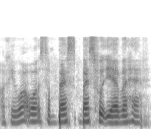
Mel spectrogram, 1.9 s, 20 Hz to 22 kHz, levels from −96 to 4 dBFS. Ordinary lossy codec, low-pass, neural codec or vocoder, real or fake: none; none; codec, 16 kHz, 16 kbps, FreqCodec, smaller model; fake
